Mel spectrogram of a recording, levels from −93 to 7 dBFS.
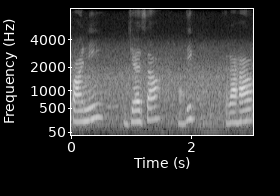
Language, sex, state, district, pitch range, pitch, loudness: Hindi, female, Chandigarh, Chandigarh, 220-255 Hz, 225 Hz, -16 LUFS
